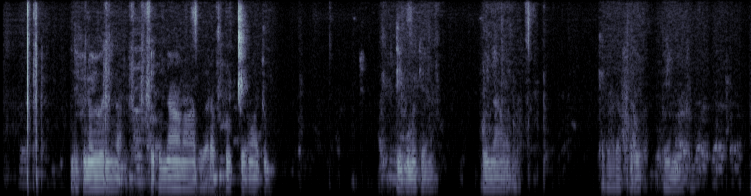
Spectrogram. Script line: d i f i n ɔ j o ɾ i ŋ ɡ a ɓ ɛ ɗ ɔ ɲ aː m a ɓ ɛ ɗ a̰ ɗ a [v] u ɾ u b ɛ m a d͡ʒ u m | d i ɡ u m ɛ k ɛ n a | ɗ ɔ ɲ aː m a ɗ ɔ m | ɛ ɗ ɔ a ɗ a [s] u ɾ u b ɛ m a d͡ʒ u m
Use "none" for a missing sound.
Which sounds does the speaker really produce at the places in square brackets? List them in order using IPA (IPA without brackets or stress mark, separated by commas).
f, f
